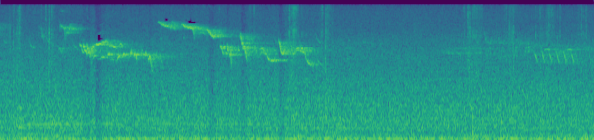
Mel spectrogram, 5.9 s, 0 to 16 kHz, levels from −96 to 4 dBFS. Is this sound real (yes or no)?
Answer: yes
